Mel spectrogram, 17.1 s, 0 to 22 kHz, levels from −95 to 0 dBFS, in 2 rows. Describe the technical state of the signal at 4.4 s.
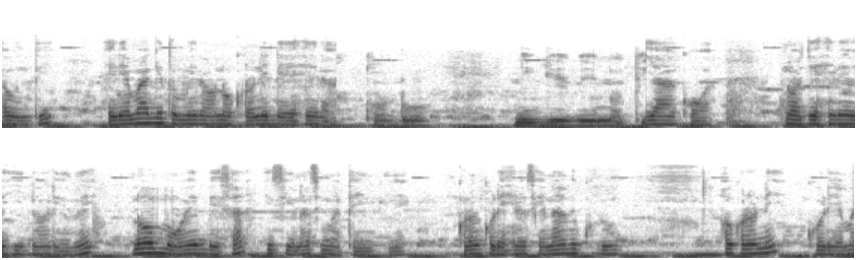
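At 4.4 s there is a wrong sample rate fault (3.34–6.44 s, after "ona okorwo nĩ ndehera"). Speech plays at 0.667 speed and about 7 semitones low, fitting 24 kHz audio played at 16 kHz. Spectrogram harmonics shift downward, and the waveform looks stretched.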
